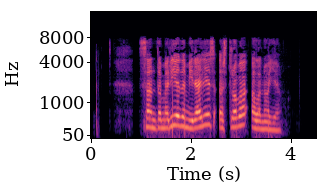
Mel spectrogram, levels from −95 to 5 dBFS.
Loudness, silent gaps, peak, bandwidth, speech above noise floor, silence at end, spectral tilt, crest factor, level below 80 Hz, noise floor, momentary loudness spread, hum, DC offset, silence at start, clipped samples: -19 LUFS; none; -2 dBFS; 8.4 kHz; 58 dB; 0.7 s; -3.5 dB/octave; 18 dB; -60 dBFS; -77 dBFS; 12 LU; none; under 0.1%; 1 s; under 0.1%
